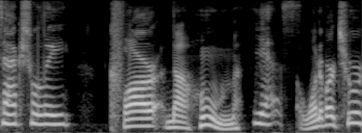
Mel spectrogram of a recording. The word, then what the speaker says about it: Capernaum: arrest of John the Baptist from Nazareth to Capernaum which is how most of us pronounce it but we were told yes it's actually car Nahum yes one of our tour guides Messianic gaju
